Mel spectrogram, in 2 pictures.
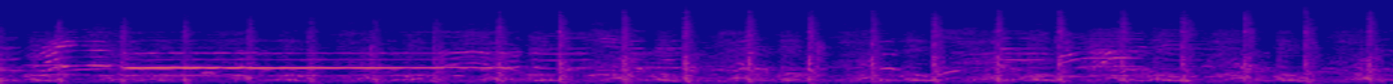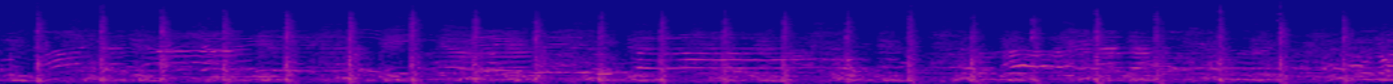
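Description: A congregation singing together, with a long held note about a second in, over a quick, steady beat of sharp strikes.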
